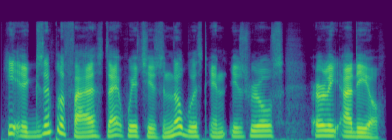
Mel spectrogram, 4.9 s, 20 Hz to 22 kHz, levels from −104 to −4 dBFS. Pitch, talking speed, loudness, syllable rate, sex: 140 Hz, 120 wpm, -21 LUFS, 4.0 syllables/s, male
